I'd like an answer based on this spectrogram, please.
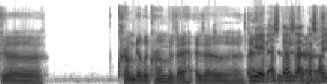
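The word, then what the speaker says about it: crème de la crème: Uh, you know, they're supposed to be one of them teams that's like uh creme de la creme.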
